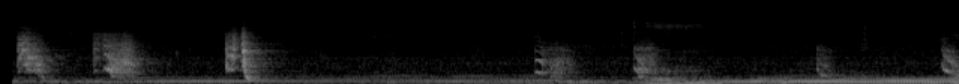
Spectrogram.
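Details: American Staffordshire Terrier Ronda Rosy, a Junior, national and Grand Champion, showing affection: short, high whining whimpers, several quick rising-and-falling cries in the first seconds, then softer whines later over a steady low hum.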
